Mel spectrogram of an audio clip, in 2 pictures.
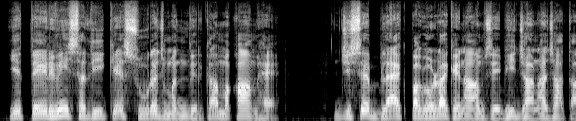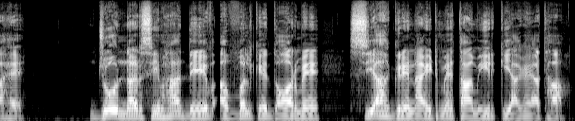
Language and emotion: Urdu, neutral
